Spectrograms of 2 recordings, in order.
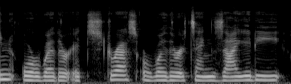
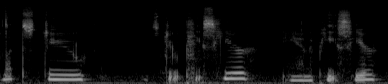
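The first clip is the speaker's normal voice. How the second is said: soft unvoiced whisper; 2 semitones higher, 9 dB quieter than usual. Real, not acted. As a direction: whisper to yourself while working. Quiet aside while placing stones.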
